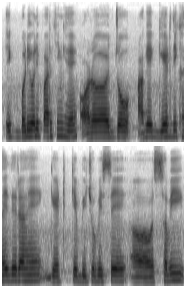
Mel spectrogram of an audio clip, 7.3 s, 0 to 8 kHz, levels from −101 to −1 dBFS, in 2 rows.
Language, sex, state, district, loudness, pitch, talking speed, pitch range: Hindi, male, Maharashtra, Pune, -19 LUFS, 130 Hz, 175 wpm, 120-135 Hz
